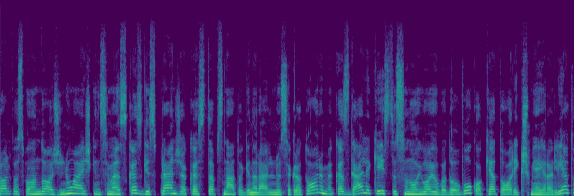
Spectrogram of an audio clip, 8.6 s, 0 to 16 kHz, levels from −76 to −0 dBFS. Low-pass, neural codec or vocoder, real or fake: 14.4 kHz; vocoder, 44.1 kHz, 128 mel bands, Pupu-Vocoder; fake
